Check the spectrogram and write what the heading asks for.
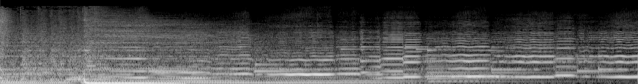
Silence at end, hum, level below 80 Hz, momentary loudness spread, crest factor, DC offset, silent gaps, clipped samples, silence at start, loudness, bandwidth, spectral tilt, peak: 0 s; none; -18 dBFS; 6 LU; 14 dB; under 0.1%; none; under 0.1%; 0 s; -15 LUFS; 15.5 kHz; -6 dB/octave; 0 dBFS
